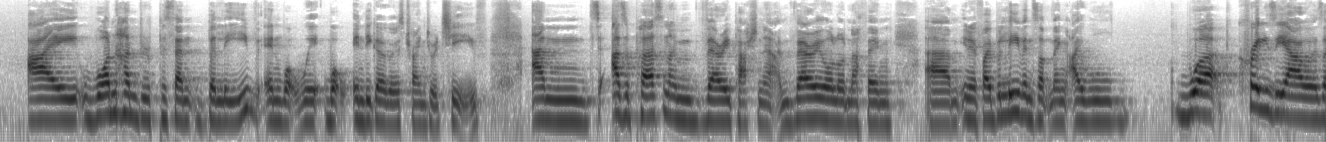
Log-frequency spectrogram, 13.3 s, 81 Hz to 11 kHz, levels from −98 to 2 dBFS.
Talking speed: 165 wpm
